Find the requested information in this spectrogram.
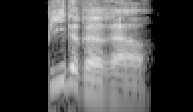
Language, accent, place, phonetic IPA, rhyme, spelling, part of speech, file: German, Germany, Berlin, [ˈbiːdəʁəʁɐ], -iːdəʁəʁɐ, biedererer, adjective, De-biedererer.ogg
- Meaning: inflection of bieder: 1. strong/mixed nominative masculine singular comparative degree 2. strong genitive/dative feminine singular comparative degree 3. strong genitive plural comparative degree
